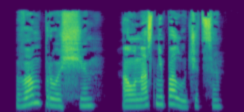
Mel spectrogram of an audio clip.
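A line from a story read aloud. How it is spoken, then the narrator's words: Sighing. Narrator (Russian): я вздохнула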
